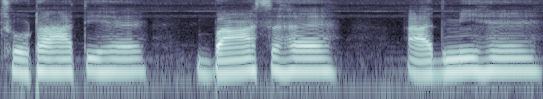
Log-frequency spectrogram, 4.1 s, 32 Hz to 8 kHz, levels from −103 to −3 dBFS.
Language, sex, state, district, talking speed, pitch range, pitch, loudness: Hindi, male, Chhattisgarh, Bilaspur, 105 wpm, 145-155 Hz, 150 Hz, -21 LUFS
